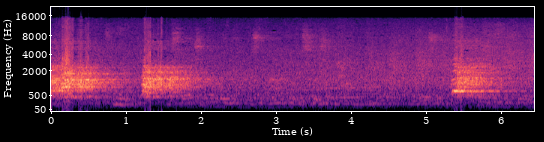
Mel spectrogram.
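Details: Dog barking: three sharp, loud barks at the start, after about a second, and near the end, separated by a quieter stretch of low background murmur.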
